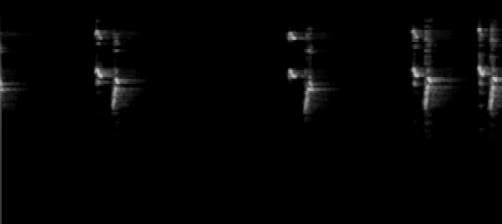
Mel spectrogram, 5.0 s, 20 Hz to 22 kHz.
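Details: European goldfinch singing, a clean song recorded in 2023: short bright tinkling phrases high in pitch, each a quick twittered pair of notes, repeated four times with short silent gaps between.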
